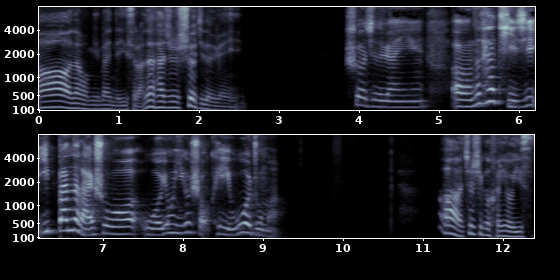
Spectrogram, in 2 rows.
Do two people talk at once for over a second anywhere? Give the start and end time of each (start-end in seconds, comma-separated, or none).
none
